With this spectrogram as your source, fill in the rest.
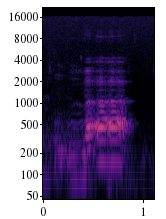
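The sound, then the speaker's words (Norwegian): A person imitates a sheep's bleat, a single short, muffled "baa" with a wavering, nasal tone, as if heard from behind a wall, fairly quiet and alone. “Fordi at det du sier nå, at jeg kan si til en maskin at det her, bæ, det er lyden av en sau.”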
